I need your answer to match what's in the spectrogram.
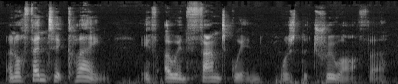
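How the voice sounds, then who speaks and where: A man with a mid-range, slightly mellow voice presents a storytelling travel vlog out in the countryside. He's very animated and keeps a moderate pace, narrating in places and talking on location in others, all with a theatrical delivery.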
